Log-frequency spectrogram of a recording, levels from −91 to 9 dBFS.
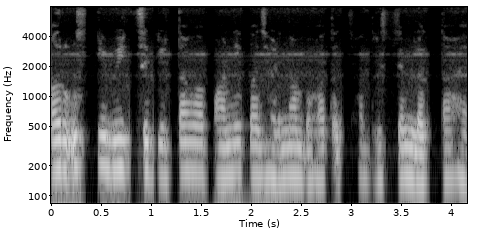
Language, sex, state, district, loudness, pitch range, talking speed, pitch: Hindi, female, Odisha, Sambalpur, -19 LUFS, 150-170 Hz, 200 wpm, 155 Hz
